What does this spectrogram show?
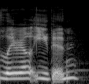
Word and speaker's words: Liel Eden: as Eden, but um I know a lot of people mispronounce every part of my name, and I've never actually said anything about it, but my name is Liel Eden.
